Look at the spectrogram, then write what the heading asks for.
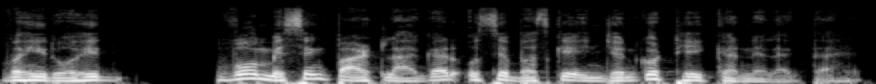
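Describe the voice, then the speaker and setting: A man's voice: on the low side, animated, normal speed, mellow, no echo, studio quality. A man reading scripted story narration for a cartoon tale.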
